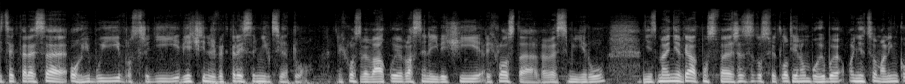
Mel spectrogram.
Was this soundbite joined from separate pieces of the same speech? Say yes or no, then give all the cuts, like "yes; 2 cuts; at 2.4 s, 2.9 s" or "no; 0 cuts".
yes; 7 cuts; at 1.2 s, 2.0 s, 2.7 s, 3.6 s, 4.9 s, 6.8 s, 7.9 s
